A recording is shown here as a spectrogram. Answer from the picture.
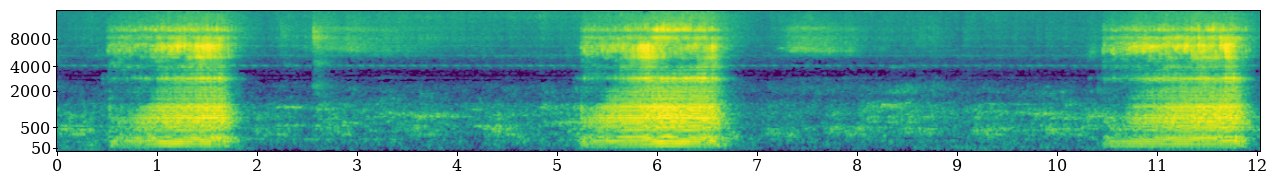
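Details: Boxer named Maizena sleeping and snoring, recorded 18/04/2015; deep rasping snores in three long bursts about four seconds apart, each lasting over a second, with quiet breathing between.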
